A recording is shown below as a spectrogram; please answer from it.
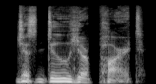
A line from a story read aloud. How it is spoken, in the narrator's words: he said roughly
